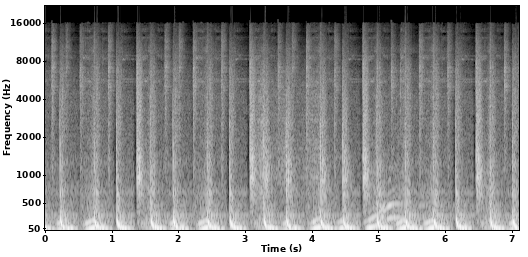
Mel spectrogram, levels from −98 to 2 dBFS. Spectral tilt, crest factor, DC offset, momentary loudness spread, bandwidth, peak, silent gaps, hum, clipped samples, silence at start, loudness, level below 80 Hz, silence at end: -5.5 dB/octave; 8 dB; under 0.1%; 2 LU; 14.5 kHz; 0 dBFS; none; none; 0.3%; 0 s; -11 LUFS; -12 dBFS; 0 s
